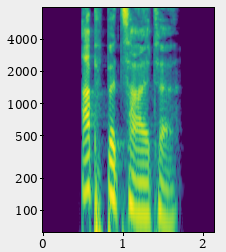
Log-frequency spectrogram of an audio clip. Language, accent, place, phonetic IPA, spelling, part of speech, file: German, Germany, Berlin, [ˈapbəˌt͡saːltə], abbezahlte, adjective / verb, De-abbezahlte.ogg
- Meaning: inflection of abbezahlen: 1. first/third-person singular dependent preterite 2. first/third-person singular dependent subjunctive II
